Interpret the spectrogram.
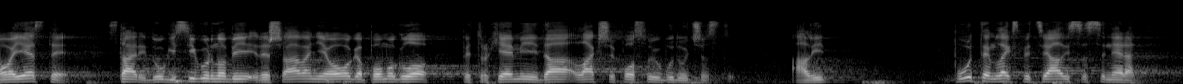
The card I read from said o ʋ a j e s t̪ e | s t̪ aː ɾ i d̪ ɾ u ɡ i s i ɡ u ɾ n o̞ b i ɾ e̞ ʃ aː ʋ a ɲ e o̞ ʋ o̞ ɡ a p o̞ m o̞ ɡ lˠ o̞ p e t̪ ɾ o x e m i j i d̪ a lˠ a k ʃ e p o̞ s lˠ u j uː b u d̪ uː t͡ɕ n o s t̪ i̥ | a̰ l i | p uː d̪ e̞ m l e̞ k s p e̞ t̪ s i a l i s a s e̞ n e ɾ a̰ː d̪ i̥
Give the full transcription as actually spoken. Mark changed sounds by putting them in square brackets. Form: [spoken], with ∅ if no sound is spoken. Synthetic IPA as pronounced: o ʋ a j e s t̪ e | s t̪ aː ɾ i d̪ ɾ u ɡ i s i ɡ u ɾ n o̞ b i ɾ e̞ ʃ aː ʋ a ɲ e o̞ ʋ o̞ ɡ a p o̞ m o̞ ɡ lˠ o̞ p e t̪ ɾ o x e m i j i d̪ a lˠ a k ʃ e p o̞ s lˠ u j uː b u d̪ uː t͡ɕ n o s t̪ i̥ | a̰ l i | p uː [t̪] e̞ m l e̞ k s p e̞ t̪ s i a l i s a s e̞ n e ɾ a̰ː d̪ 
